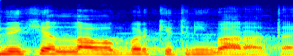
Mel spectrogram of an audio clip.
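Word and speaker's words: الله أكبر: अब दोनों को जब आप मिलाएंगे तो हो जाएगा अल्लाहु अकबर। अकबर अकबर, कुछ लोग अकबर नहीं अकबर, अल्लाहु अकबर। तो ये सही प्रोनाउंसिएशन है, अल्लाह अकबर ऐसा नहीं।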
